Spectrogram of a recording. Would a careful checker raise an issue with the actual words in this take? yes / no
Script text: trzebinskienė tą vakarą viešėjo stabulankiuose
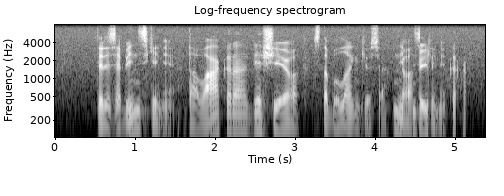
yes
